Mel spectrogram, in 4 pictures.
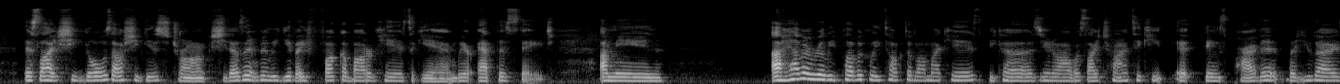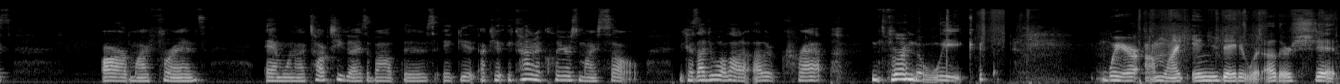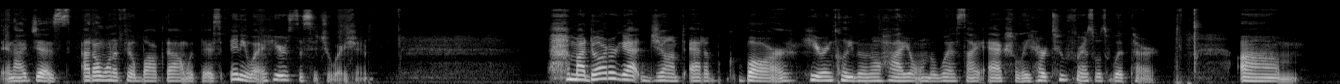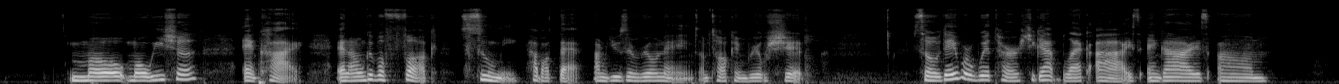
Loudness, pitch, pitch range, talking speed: -23 LUFS, 175 Hz, 160-190 Hz, 180 wpm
